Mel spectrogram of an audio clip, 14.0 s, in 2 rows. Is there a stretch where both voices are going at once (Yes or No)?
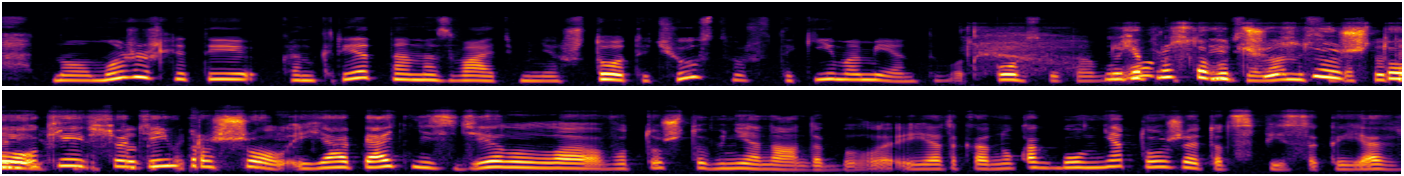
Yes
